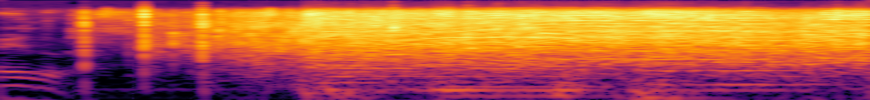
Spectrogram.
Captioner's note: applause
